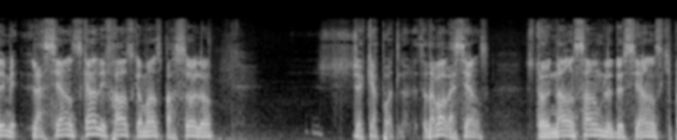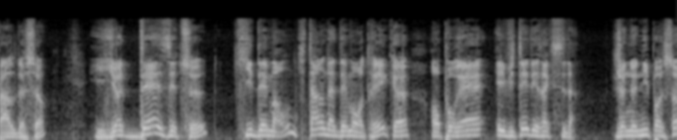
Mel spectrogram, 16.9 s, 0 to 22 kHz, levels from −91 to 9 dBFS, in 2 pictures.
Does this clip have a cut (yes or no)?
no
